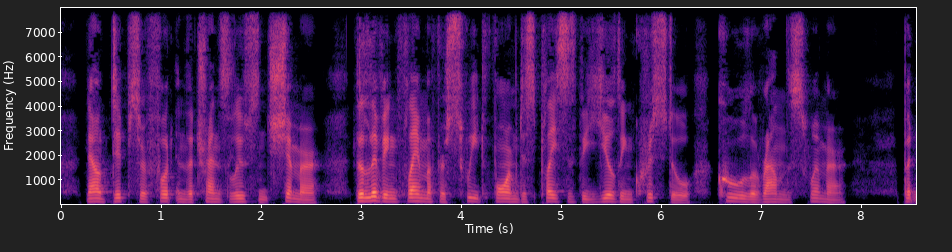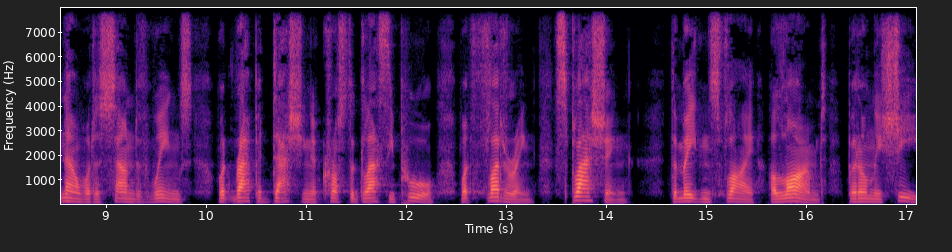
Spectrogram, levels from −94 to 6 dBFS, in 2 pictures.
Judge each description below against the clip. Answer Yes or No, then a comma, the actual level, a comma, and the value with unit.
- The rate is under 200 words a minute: Yes, average, 160 wpm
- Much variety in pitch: No, average, 3.8 semitones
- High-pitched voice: No, low, 120 Hz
